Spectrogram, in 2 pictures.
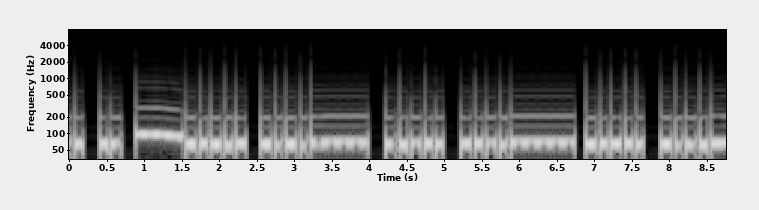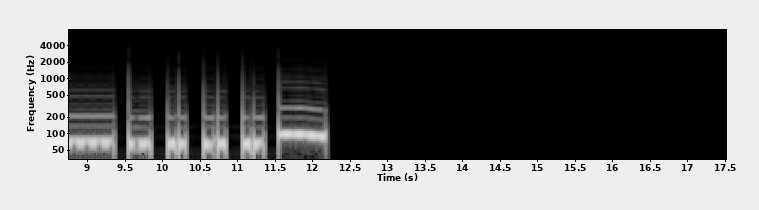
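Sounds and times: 
bass: 0.0s - 12.3s.

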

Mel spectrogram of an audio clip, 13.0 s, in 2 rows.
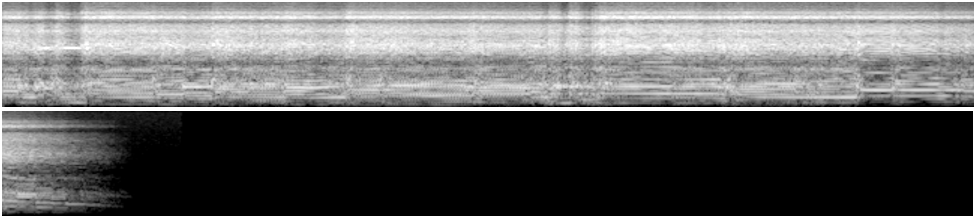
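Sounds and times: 
guitar: 0.0s - 7.4s.

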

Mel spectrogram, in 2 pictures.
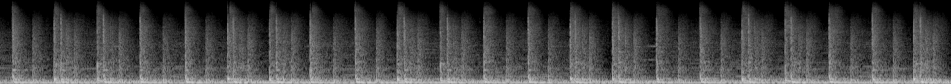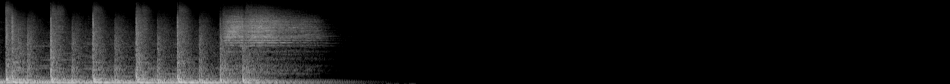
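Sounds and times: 
drums: 0.0s - 13.5s.

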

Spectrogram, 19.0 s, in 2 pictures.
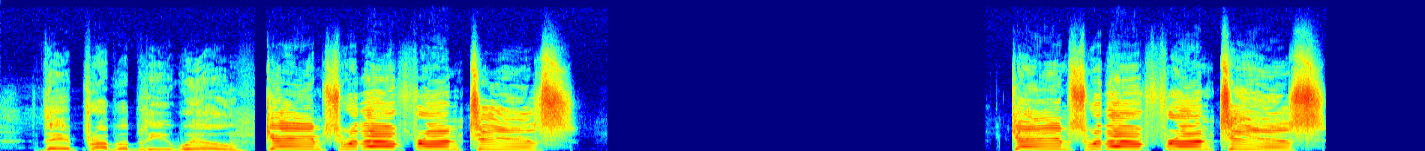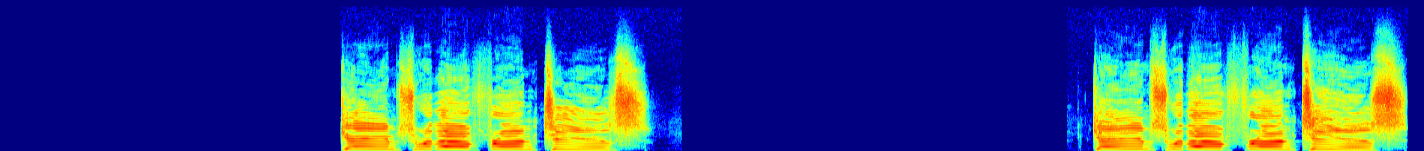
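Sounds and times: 
vocals: 0.1s - 3.8s, 6.8s - 8.8s, 11.8s - 13.8s, 16.8s - 18.9s.

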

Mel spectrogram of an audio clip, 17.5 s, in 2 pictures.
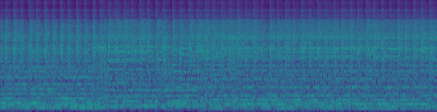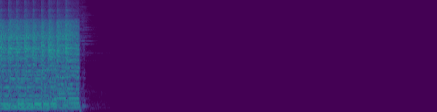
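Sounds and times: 
guitars: 0.0s - 10.4s.

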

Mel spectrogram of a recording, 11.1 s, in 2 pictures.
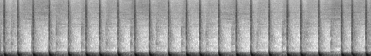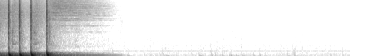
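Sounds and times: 
kick drum: 0.0s - 6.8s.

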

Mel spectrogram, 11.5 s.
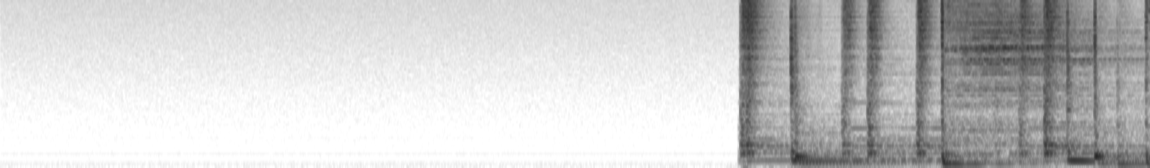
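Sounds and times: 
drums: 7.4s - 11.4s.

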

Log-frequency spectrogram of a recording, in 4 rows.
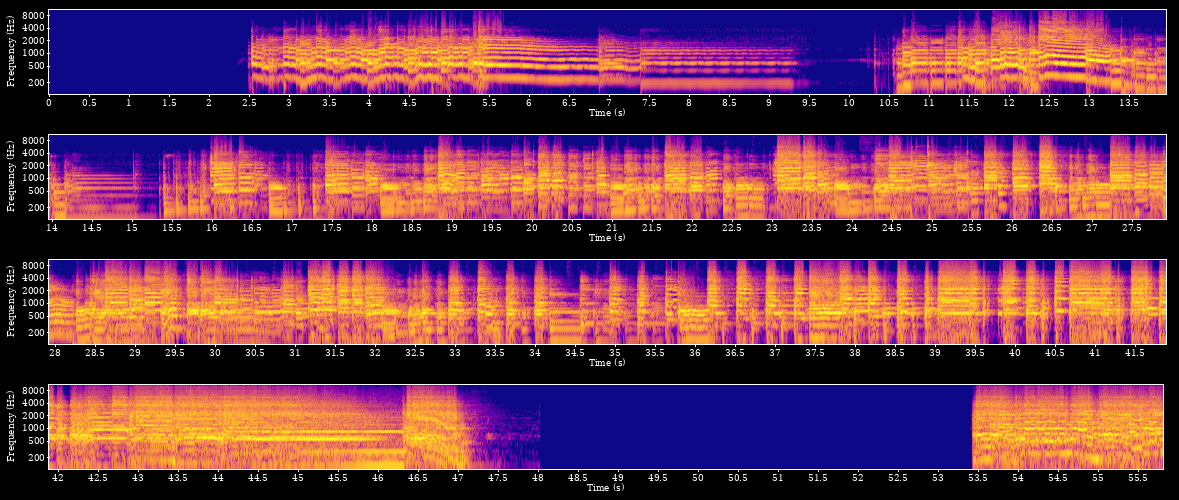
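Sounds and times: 
guitar: 2.4s - 48.1s, 53.4s - 55.8s.

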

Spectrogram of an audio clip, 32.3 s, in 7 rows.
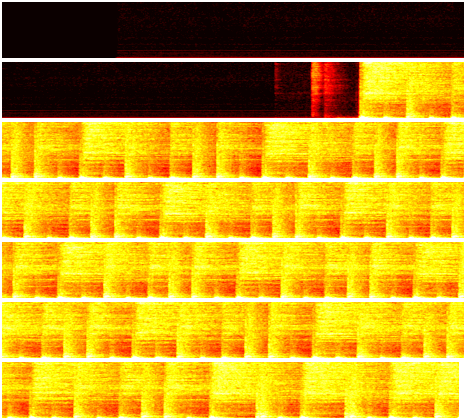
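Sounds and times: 
drums: 7.7s - 32.2s.

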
